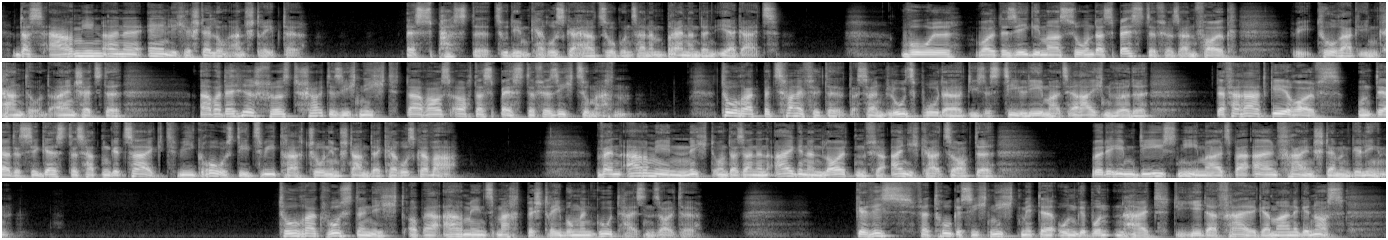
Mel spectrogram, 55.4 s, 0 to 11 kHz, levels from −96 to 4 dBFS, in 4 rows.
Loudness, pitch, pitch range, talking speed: -16 LUFS, 110 Hz, 90-135 Hz, 120 wpm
